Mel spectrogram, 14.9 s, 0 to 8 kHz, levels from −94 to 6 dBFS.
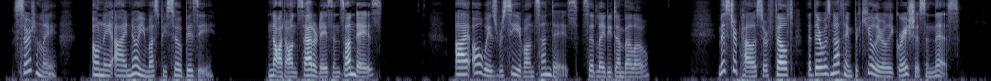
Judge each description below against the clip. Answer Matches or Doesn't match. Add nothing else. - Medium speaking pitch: Doesn't match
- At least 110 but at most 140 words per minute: Matches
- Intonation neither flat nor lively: Doesn't match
